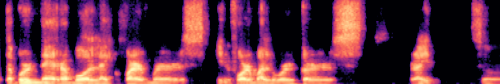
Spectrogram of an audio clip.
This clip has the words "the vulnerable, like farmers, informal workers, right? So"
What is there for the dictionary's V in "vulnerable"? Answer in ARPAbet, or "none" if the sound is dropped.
B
